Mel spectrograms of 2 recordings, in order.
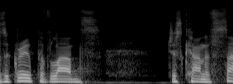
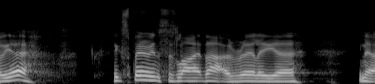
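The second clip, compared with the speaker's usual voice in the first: ordinary talk, nothing marked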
